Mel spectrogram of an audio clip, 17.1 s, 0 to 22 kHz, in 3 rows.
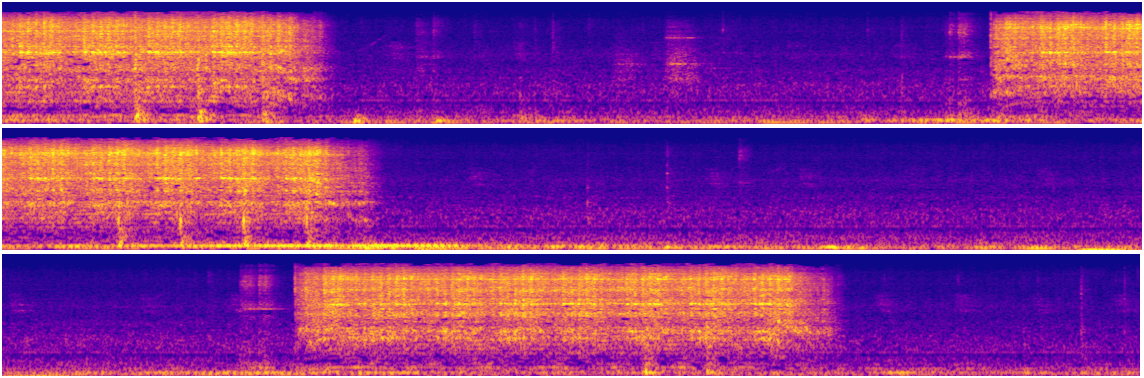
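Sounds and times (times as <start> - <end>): electric screwdriver running: 0.0 - 1.7, 5.0 - 7.6, 12.9 - 15.6.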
